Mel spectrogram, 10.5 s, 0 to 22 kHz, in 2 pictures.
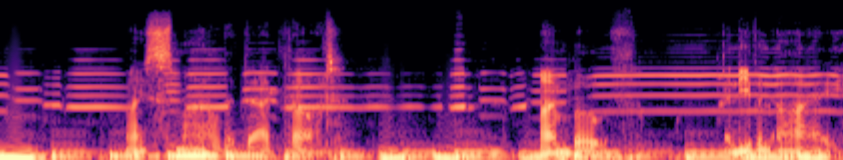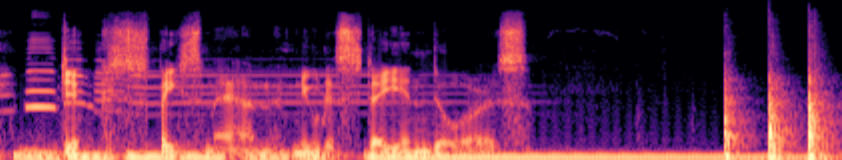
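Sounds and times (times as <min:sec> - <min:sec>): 
steady low hum: 0:00.0 - 0:10.1
speech: 0:00.8 - 0:02.3, 0:03.4 - 0:08.6
knocking on a door: 0:09.8 - 0:10.5.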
